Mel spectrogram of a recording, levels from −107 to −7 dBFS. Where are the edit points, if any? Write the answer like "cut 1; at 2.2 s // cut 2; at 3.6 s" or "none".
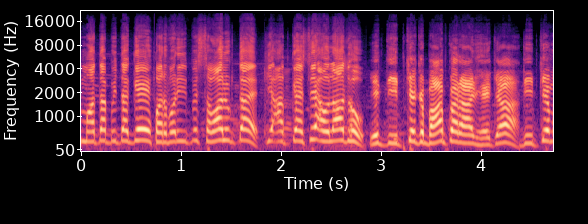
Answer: cut 1; at 2.9 s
